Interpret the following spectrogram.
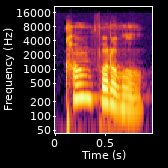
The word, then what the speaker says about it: comfortable: 중간 부분에 있는 알파벳 T는 부드럽게 트가 아니라 그래서 comfortable 이라고 발음하시면 좋겠습니다.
